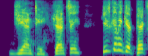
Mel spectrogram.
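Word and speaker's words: Jeanty: Gentry? Genty.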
